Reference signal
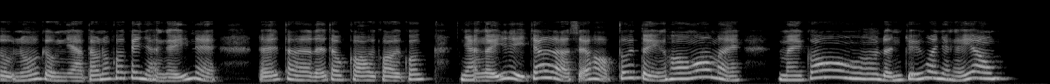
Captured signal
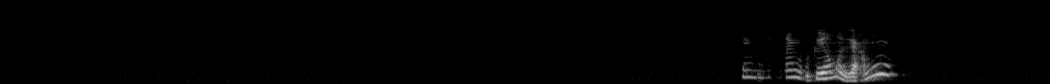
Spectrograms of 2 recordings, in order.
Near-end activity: present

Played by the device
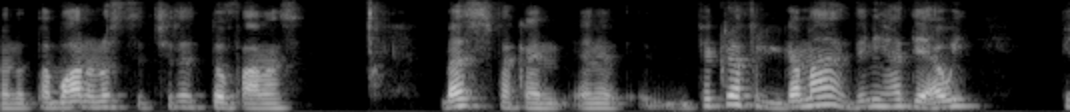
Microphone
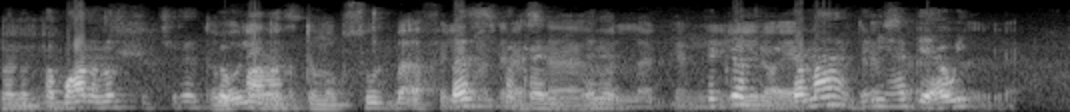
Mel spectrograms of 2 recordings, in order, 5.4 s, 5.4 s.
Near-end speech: present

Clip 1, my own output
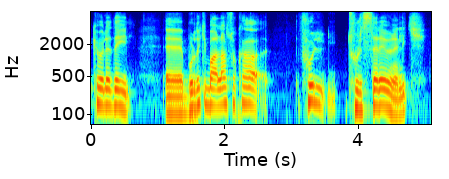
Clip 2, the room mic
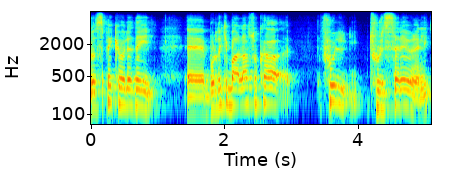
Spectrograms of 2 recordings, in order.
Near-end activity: none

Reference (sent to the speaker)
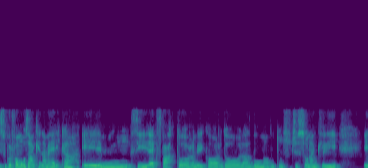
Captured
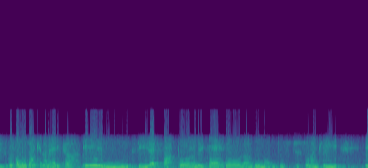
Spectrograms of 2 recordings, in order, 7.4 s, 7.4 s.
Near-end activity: present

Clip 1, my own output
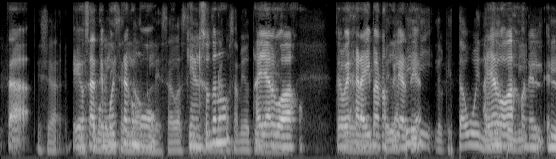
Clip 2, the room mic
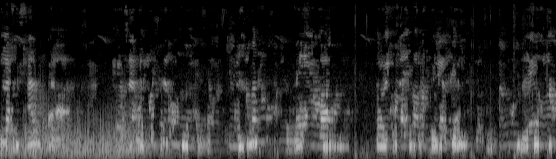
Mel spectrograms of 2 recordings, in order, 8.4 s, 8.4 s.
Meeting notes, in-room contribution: none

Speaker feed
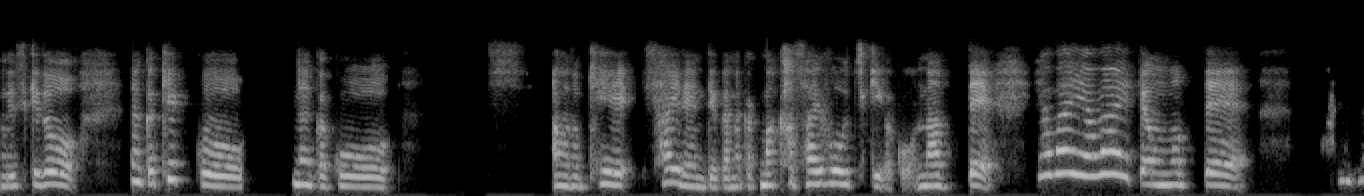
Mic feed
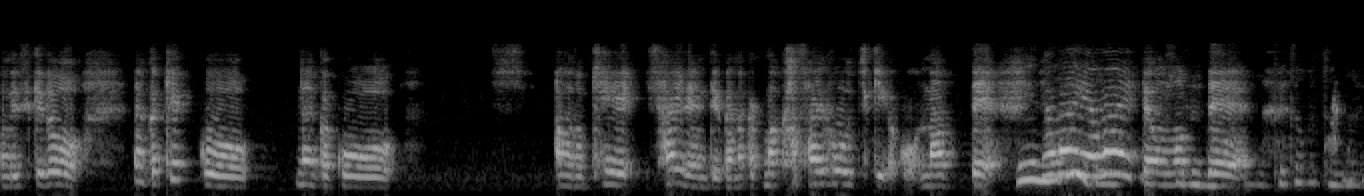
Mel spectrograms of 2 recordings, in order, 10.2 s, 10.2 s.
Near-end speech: present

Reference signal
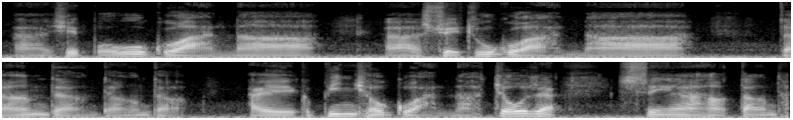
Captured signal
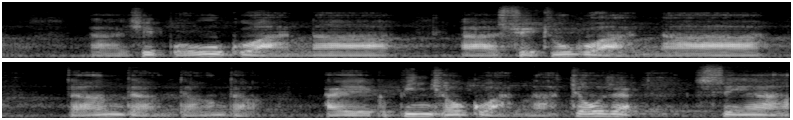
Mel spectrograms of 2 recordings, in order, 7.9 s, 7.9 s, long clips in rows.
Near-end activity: none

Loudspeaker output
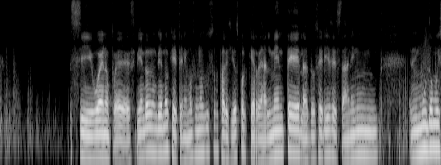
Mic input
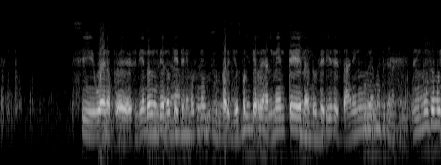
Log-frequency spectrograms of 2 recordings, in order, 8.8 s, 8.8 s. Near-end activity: present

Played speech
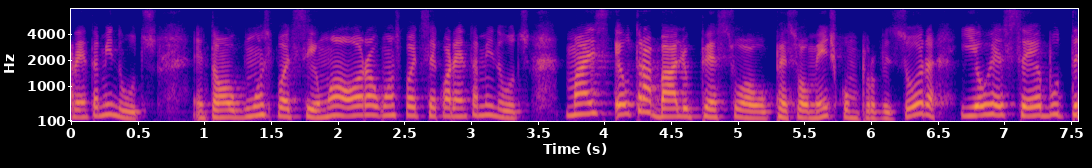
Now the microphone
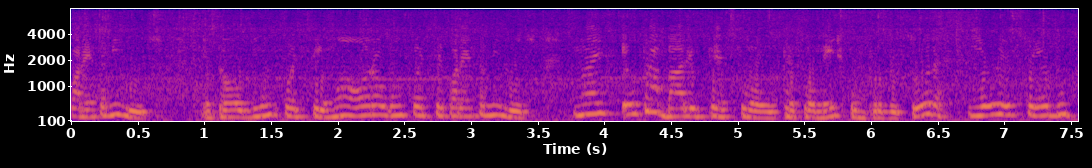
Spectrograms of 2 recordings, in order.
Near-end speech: none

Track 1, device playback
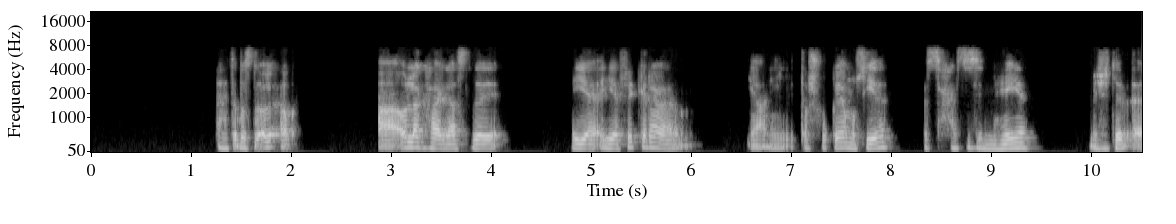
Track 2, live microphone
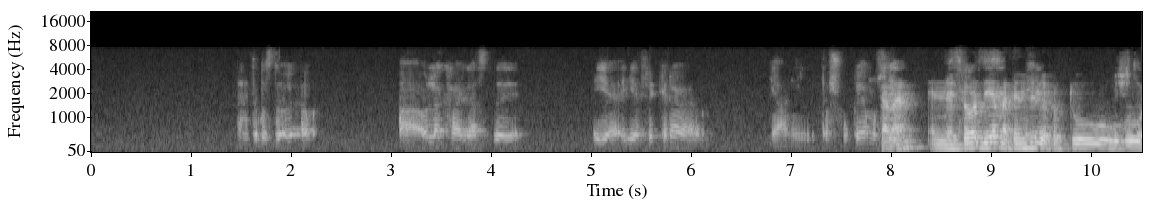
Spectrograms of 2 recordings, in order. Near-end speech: present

